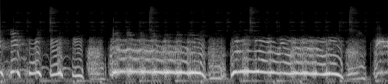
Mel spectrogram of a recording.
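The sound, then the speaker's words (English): A voice imitating chipmunk noises: a few quick squeaky chirps, then two long, loud, high-pitched squealing notes that waver and bend in pitch, with no other talking. “Knock off the goddamn chipmunk noises, you bumbling fucking fucknard.”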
